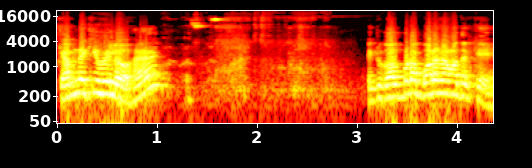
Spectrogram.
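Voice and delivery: loud, high coaxing questions; to someone hard of hearing. Real, not acted. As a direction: project to a listener who can't hear. আনো কম শোনেন.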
